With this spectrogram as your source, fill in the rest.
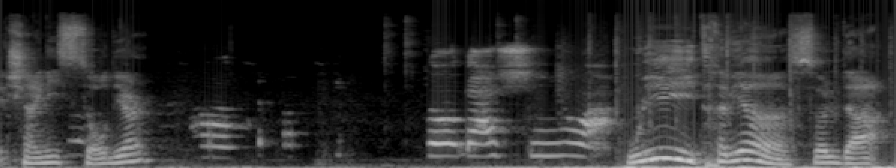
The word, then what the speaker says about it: soldat: You know, in French we say soldat. Soldat, soldier, soldat. How to say Chinese soldier in Luna? Do you know how to say Chinese soldier? Soldat chinois.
